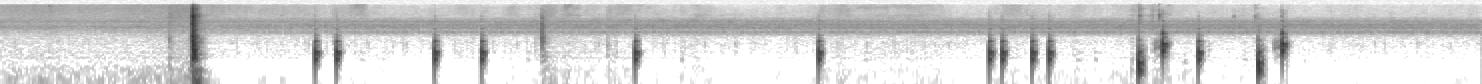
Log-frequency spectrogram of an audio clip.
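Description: Short soft clicks sound as menu items are selected.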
